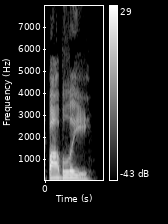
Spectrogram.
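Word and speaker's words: Bob Ley: Jerry, Bob Lay. Is that how you say his name? – Are you serious? Bob Lay? – L-E-Y. – Please tell me that's a joke. – Bob Lee. Lay. Lee? – Bob Lee, Al.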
